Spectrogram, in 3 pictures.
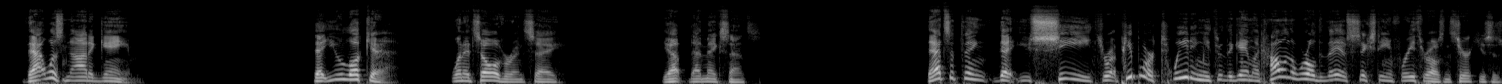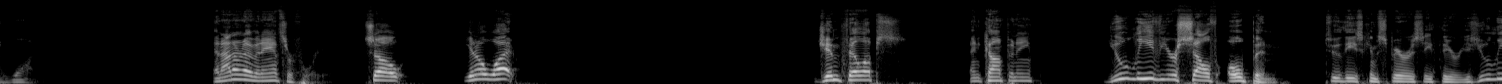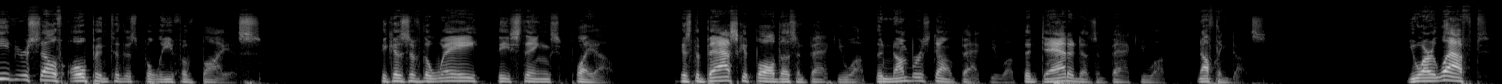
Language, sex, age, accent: English, male, 50-69, American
